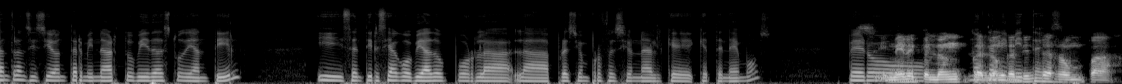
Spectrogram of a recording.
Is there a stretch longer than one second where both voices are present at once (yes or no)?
yes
